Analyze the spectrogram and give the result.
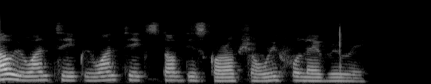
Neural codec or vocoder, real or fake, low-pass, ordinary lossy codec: none; real; 7.2 kHz; AAC, 32 kbps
